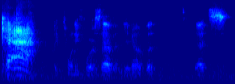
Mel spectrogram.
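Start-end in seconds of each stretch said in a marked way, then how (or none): 0.0-0.4 loud, high Boston "Car!"; mock Boston accent. Mocking how people think Bostonians talk, shouted Boston accent. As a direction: blurt "Car!" in exaggerated Bostonian. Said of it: "people aren't going like".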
